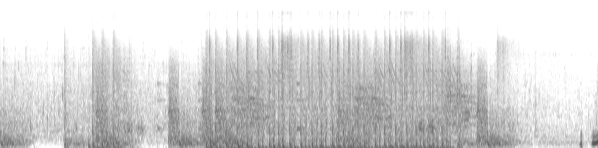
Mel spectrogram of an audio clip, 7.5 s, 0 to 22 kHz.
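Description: Rapid automatic gunfire in the video game Marathon 2: Durandal, a dense burst lasting several seconds with loud repeated shots and booming impacts, preceded by shorter shots and explosions.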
